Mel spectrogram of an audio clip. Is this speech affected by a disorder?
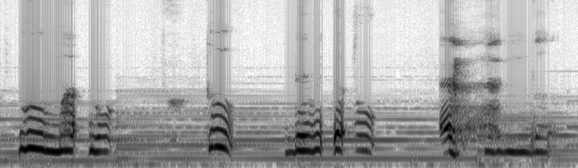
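Yes: cerebral palsy; cerebral palsy, from birth.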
